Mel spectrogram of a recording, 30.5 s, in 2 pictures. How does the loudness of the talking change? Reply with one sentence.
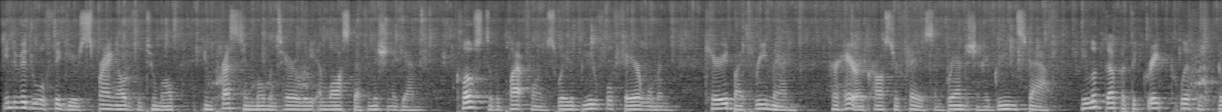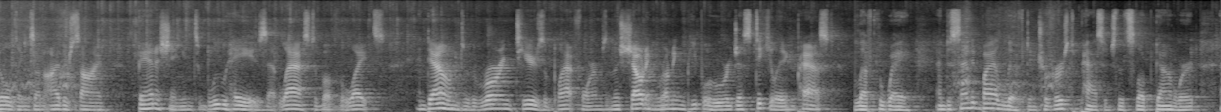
The loudness of the talking stays about the same.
